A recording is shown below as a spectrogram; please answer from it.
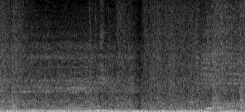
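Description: Live heavy band playing, led by an electric guitar riff, with a heavier low end coming in about a second in.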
